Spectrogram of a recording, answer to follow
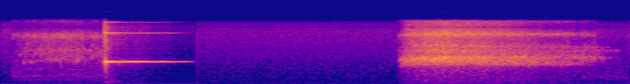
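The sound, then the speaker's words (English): A soft breathy rush, then a brief bell-like chime and a pause, followed by a long, steady inhale drawn through the nose for about two seconds. No one speaks. “Take another deep breath through your nose.”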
